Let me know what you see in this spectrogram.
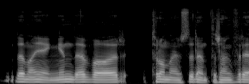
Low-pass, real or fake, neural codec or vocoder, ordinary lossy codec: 14.4 kHz; real; none; none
